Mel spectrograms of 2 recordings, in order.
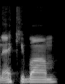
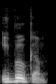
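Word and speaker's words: Ebukam: keep forgetting about him samson eccubomb ekibon i think i say it right um excuse me ibukum that's how you say it um so you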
